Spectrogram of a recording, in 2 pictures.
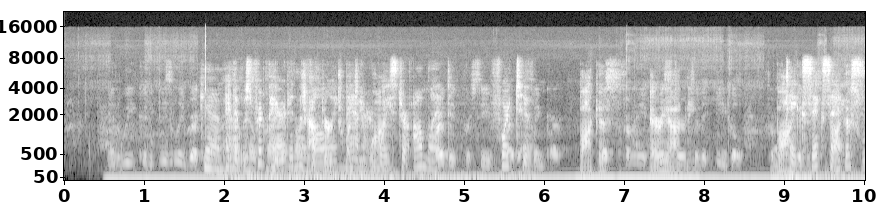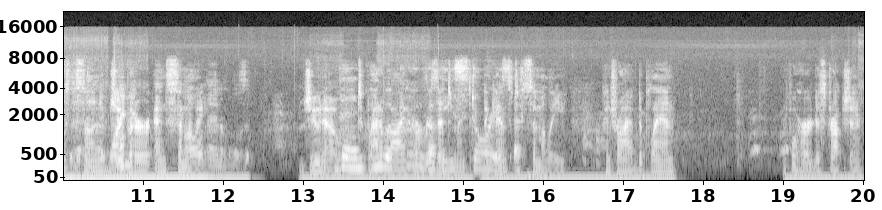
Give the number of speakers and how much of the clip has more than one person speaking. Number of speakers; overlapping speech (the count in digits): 4, about 55%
